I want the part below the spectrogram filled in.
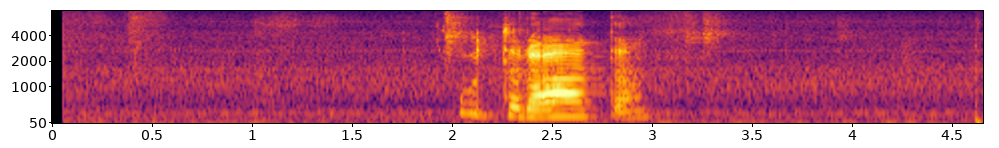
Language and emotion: Russian, sad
